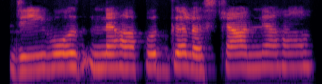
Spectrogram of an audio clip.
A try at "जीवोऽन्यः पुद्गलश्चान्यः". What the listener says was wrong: चान्य में विसर्ग नहीं है। जीवोऽन्यः पुद्गलश्चान्य, पुद्गलश्चान्य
